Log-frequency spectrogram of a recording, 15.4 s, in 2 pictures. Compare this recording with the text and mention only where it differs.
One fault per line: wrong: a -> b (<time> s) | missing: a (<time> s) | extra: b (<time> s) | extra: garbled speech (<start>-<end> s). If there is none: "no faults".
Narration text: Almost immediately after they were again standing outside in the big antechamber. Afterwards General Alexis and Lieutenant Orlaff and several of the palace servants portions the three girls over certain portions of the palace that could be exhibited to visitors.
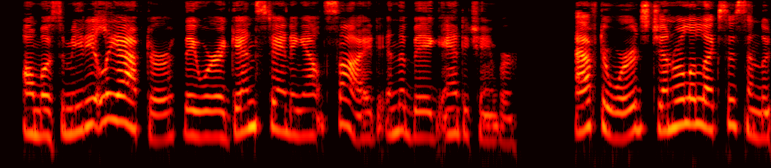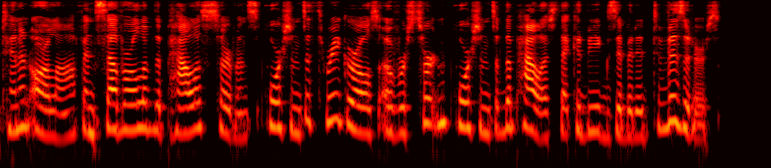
no faults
